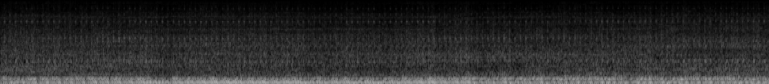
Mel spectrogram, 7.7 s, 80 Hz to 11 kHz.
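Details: 1937 Talbot 3 Litre straight-six, recommissioned after decades unused, on a brief run while things get used to running again. Smooth, regular low-pitched idle, even unchanging pulses, no knocks; healthy tick-over.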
